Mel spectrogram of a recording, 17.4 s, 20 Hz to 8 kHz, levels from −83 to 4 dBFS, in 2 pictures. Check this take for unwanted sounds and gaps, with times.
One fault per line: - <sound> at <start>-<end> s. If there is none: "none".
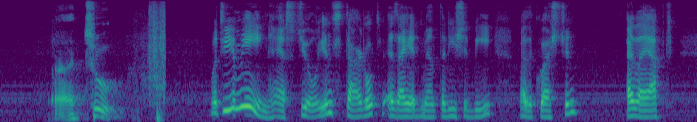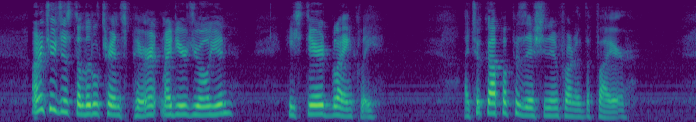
- sneeze at 0.6-2.1 s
